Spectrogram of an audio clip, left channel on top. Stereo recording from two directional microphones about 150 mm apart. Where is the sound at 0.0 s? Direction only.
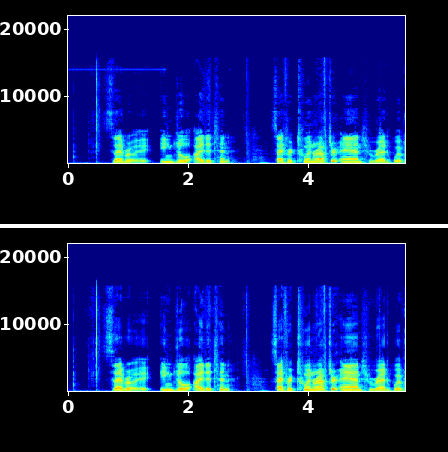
35° right (ahead or behind).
